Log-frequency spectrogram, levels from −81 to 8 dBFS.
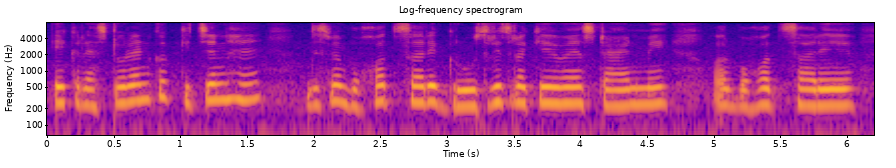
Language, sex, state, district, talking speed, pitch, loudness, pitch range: Hindi, female, Chhattisgarh, Raipur, 155 wpm, 255 Hz, -15 LUFS, 235-270 Hz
